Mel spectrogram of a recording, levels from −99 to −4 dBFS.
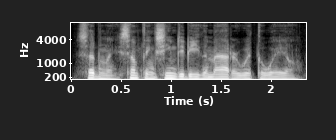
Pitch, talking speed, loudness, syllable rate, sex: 115 Hz, 255 wpm, -15 LUFS, 7.6 syllables/s, male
